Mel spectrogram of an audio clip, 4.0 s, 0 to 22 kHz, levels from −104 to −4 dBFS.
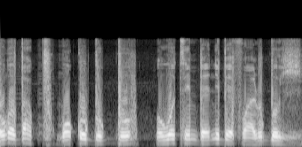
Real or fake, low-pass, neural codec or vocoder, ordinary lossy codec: real; 7.2 kHz; none; none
